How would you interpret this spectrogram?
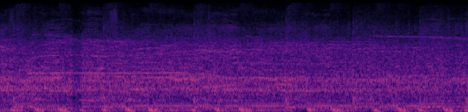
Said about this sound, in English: Pam gapes as Randy parts the silver curtains to the arena and greets his audience. She watches as he receives a standing ovation.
